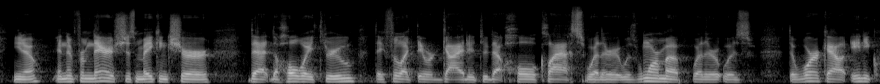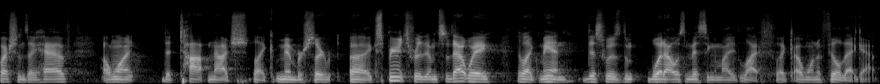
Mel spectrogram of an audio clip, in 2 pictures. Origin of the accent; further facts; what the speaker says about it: Pawleys Island, South Carolina, United States; also born or lived in Charleston, South Carolina / Atlanta, Georgia; I'm from Pauley's Island, South Carolina.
